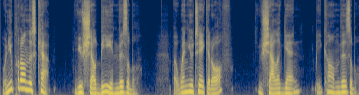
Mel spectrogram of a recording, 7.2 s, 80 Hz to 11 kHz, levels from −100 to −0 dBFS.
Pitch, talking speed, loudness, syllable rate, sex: 145 Hz, 175 wpm, -19 LUFS, 5.5 syllables/s, male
